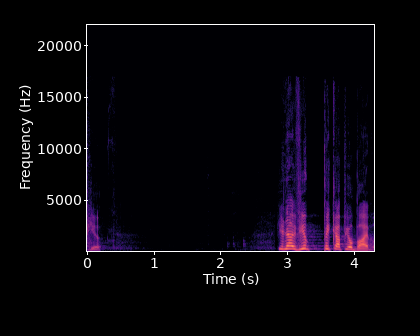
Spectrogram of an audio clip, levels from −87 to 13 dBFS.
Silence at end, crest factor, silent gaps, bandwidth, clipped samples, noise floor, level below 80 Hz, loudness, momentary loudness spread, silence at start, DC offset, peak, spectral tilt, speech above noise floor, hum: 0 s; 20 dB; none; 16.5 kHz; under 0.1%; -81 dBFS; -80 dBFS; -22 LUFS; 16 LU; 0 s; under 0.1%; -6 dBFS; -6 dB/octave; 59 dB; none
